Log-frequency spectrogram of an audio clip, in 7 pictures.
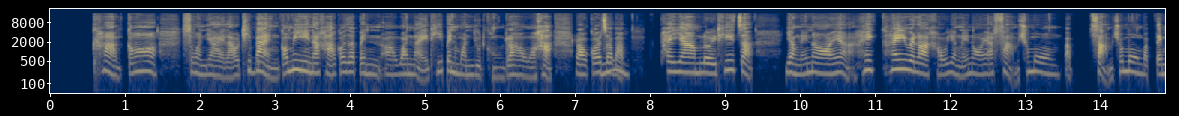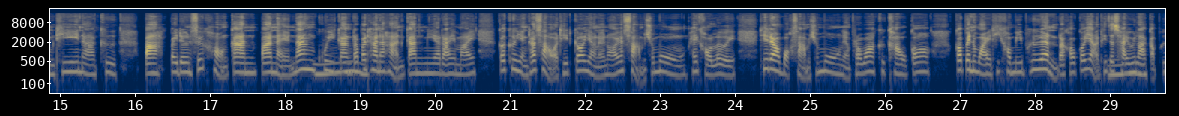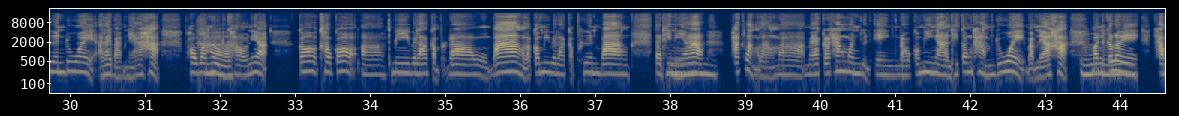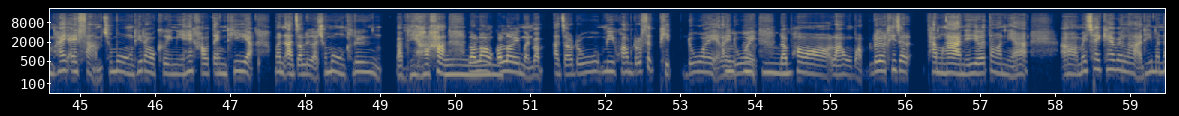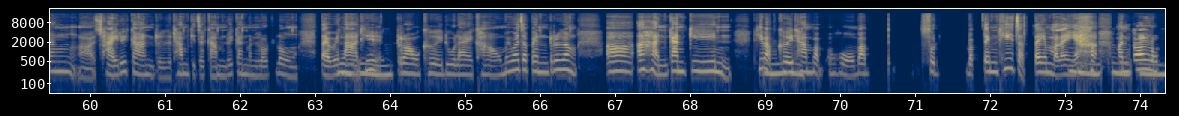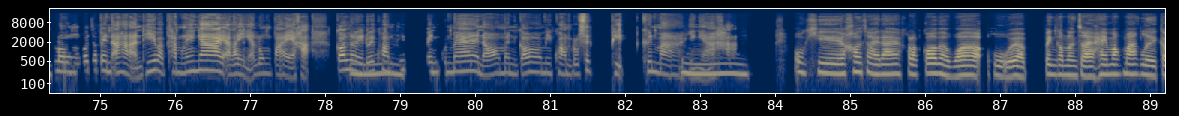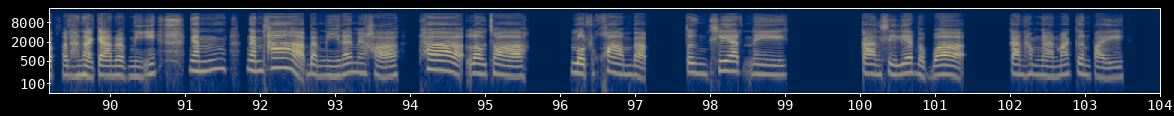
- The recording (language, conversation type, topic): Thai, advice, คุณรู้สึกผิดอย่างไรเมื่อจำเป็นต้องเลือกงานมาก่อนครอบครัว?
- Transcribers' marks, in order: tapping; laughing while speaking: "แบบเนี้ยอะค่ะ"; laughing while speaking: "เงี้ย"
